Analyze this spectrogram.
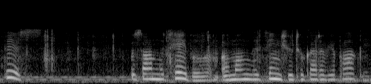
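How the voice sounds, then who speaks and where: An actress playing a grave, patient but firm woman in a 1940s radio thriller, speaking deliberately. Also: a little high, natural voice. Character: grave, controlled woman handling a troubled man. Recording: noisy, muffled 1940s radio recording.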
